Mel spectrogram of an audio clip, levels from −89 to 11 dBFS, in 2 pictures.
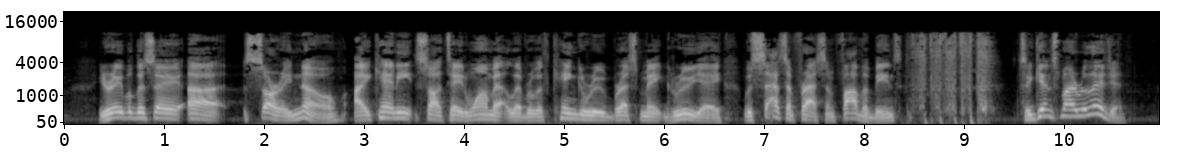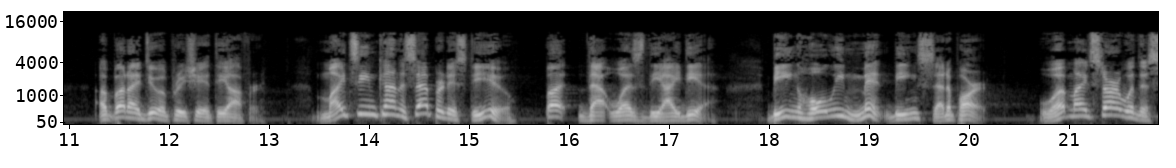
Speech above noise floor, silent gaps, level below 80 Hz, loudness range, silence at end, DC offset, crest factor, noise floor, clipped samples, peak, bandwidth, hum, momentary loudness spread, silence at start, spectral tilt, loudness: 42 dB; none; -54 dBFS; 3 LU; 0 s; under 0.1%; 18 dB; -62 dBFS; under 0.1%; -2 dBFS; 11.5 kHz; none; 9 LU; 0.35 s; -4 dB/octave; -20 LUFS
